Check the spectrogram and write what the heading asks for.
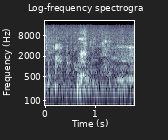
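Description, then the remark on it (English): A dog snuffles and snorts: a few soft, breathy bursts of sniffing and snorting over about two seconds, with no voices. “God, this dog.”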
